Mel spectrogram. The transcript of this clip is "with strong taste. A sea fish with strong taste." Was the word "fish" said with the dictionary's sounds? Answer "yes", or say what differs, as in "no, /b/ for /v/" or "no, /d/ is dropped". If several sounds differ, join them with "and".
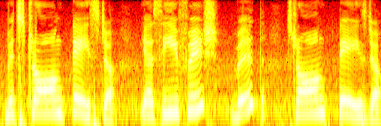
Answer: yes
